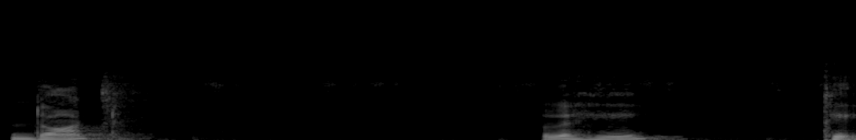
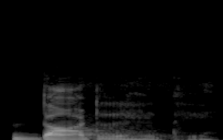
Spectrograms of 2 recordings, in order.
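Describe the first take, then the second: First: Slow dictation. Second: Said in the usual way. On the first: Shown as a demonstration. Spells phrase out while writing.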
